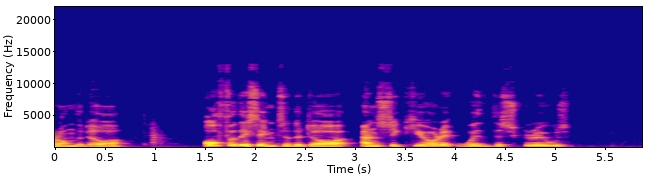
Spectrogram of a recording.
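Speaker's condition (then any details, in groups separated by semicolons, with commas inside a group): No condition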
